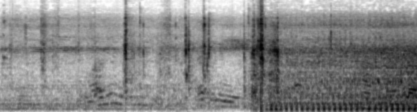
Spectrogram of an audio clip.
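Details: Honda Beat FI scooter with hard starting and rough noise. After checking the injector and fitting a new spark plug, and after the CVT roller housing was replaced, cleaned and greased, a test start gives a smooth, even idle without rattles. Normal idle.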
